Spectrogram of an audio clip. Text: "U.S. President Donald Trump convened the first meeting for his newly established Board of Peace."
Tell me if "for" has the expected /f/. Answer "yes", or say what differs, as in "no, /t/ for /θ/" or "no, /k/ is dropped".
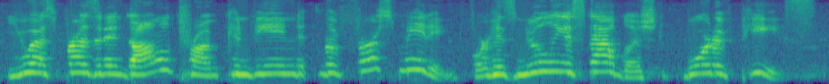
yes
